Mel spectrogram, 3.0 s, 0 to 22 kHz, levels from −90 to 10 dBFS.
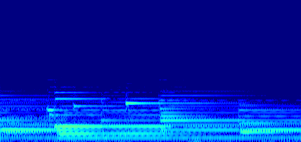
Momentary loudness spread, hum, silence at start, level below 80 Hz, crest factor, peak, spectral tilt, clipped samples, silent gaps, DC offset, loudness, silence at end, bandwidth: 6 LU; none; 0 s; -66 dBFS; 14 dB; -38 dBFS; -10.5 dB/octave; under 0.1%; none; under 0.1%; -51 LUFS; 0 s; 16 kHz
